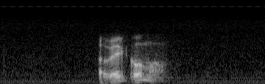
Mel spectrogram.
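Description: An older man replies in a low, stern voice.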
